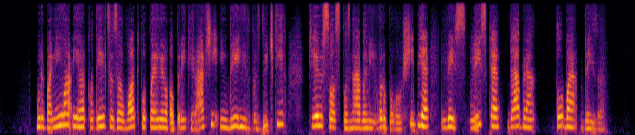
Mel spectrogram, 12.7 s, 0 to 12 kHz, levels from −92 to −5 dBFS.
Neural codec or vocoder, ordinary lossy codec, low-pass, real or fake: codec, 44.1 kHz, 0.9 kbps, DAC; none; 10.8 kHz; fake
